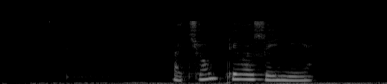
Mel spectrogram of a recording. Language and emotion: Russian, neutral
